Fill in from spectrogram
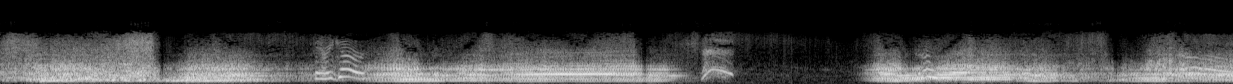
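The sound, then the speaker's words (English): A motorcycle ridden along a wire revs loudly, its pitch rising and falling in repeated surges, cutting out briefly before roaring back, with a voice speaking over it. “Watch him ride that motorcycle on nothing but a wire.”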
